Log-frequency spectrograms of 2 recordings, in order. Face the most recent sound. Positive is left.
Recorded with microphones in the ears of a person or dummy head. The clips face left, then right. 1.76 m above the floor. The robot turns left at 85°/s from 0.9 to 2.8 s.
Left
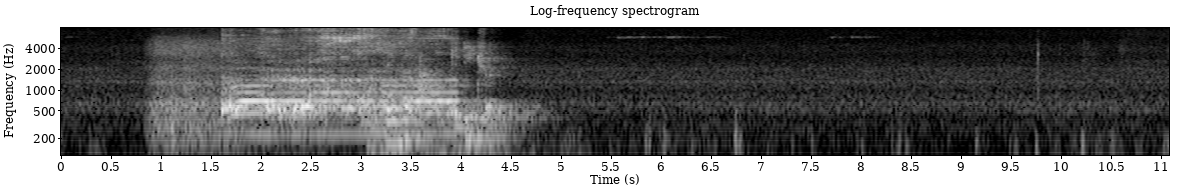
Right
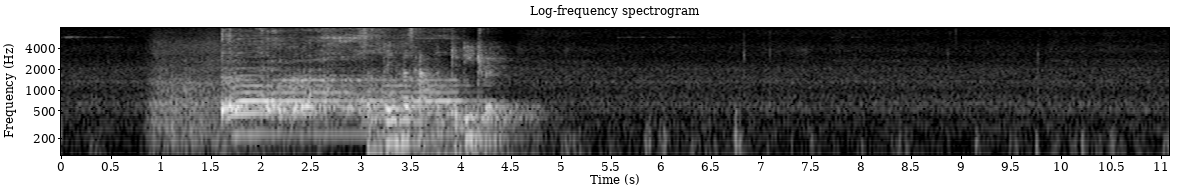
turn(degrees=-15)  # may be behind; listen again after turning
